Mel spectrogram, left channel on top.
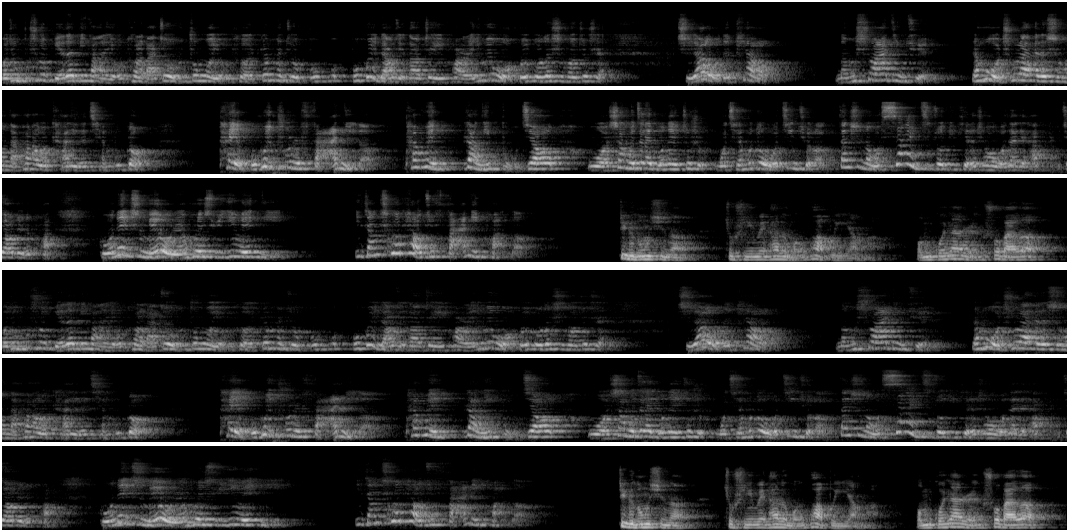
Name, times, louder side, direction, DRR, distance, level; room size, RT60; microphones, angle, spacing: voice 1, 0.0-6.0 6.8-7.7 8.3-9.3 9.7-12.1 12.8-14.4 14.7-24.1 24.8-26.5, left 2 dB, 80° left, 0 dB, 0.9 m, -26 dB
voice 2, 27.5-28.2 28.5-30.1 30.5-31.6, right 2 dB, 75° right, 6 dB, 0.6 m, -25 dB
8.7 x 4.9 x 5.5 m, 0.78 s
head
